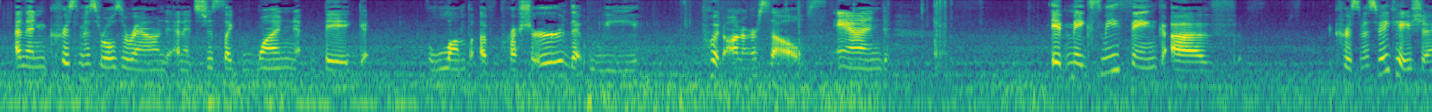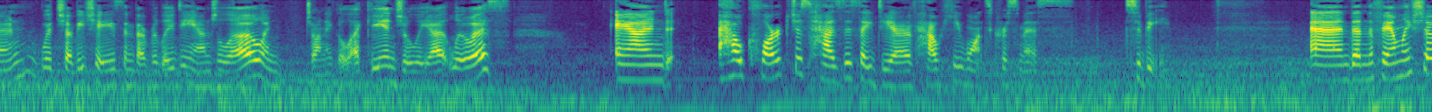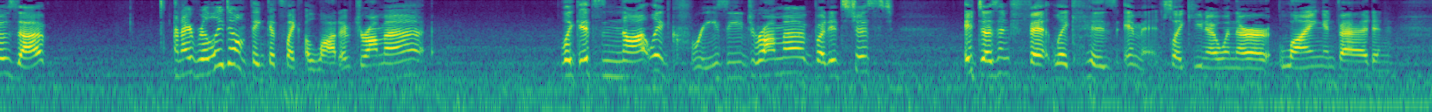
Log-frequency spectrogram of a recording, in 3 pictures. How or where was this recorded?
inside a vehicle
